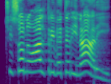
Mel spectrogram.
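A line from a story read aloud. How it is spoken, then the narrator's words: Shouting. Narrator (Italian): gridò Dario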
